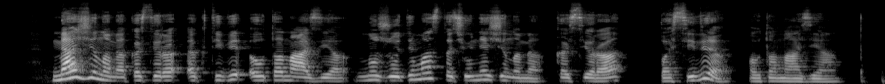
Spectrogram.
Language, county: Lithuanian, Alytus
